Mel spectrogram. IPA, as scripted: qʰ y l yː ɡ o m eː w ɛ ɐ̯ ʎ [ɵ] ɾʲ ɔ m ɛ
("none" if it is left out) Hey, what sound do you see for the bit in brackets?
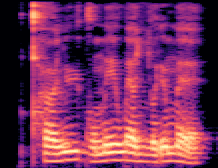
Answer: ɤ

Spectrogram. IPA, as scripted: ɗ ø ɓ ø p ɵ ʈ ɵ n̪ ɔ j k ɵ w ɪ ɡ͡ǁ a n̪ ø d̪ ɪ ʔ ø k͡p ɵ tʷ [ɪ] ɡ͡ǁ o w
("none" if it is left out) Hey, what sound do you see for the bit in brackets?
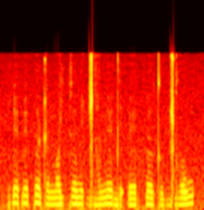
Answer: i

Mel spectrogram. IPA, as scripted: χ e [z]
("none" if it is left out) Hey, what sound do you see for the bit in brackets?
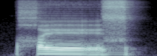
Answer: z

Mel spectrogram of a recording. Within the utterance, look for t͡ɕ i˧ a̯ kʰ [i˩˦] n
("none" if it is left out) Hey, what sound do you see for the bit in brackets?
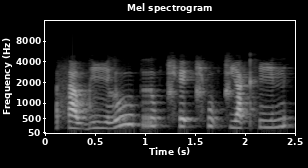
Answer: i˦˥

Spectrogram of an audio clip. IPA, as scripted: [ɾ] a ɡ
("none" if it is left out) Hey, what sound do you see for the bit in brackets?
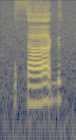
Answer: θ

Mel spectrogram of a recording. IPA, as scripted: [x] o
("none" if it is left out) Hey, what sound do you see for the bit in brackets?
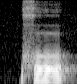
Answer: x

